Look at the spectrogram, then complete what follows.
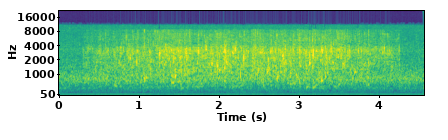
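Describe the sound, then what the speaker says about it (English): Steady stream of water pours into a cylinder, a continuous rushing trickle at moderate volume that holds evenly throughout with no talk. "Now watch as we're filling up this cylinder with water"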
